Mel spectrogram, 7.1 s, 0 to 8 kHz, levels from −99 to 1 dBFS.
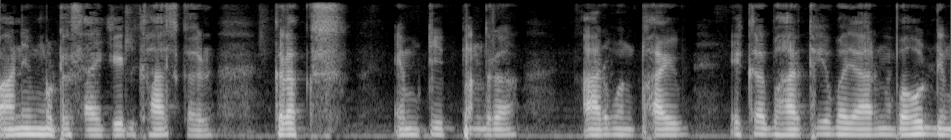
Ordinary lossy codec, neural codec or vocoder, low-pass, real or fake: none; codec, 16 kHz in and 24 kHz out, 2.2 kbps, FireRedTTS-2 codec; 7.2 kHz; fake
